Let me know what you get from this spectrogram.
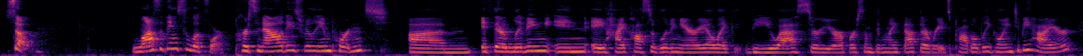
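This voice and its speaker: A woman's voice: medium pitch, fairly quick, sharp tone. A woman from the United States, a language tutor, giving chatty, earnest advice straight to the camera. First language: English. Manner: chatty and earnest, leans on "really" and "super". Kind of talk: casual advice talk to camera.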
